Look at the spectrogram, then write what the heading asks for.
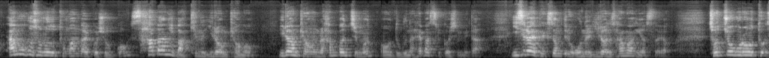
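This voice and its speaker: A male pastor preaching a lively Sunday school sermon, telling a Bible story and putting questions to his young listeners. His voice is fairly high and swings widely in pitch. The sound rings around a roomy space.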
